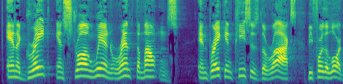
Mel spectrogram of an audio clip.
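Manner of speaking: loud, ringing sermon reading; preaching scripture. Acted. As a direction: proclaim the verses to the hall.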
